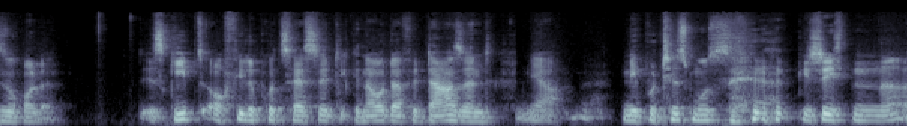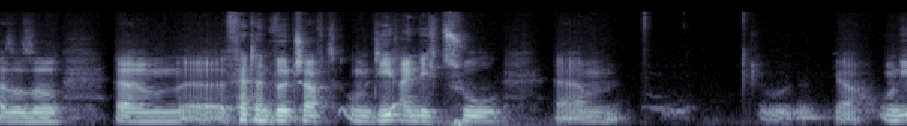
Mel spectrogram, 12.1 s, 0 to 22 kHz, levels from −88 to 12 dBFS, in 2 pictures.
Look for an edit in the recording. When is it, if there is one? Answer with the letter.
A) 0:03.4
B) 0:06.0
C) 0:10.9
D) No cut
A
